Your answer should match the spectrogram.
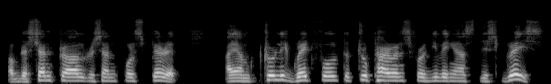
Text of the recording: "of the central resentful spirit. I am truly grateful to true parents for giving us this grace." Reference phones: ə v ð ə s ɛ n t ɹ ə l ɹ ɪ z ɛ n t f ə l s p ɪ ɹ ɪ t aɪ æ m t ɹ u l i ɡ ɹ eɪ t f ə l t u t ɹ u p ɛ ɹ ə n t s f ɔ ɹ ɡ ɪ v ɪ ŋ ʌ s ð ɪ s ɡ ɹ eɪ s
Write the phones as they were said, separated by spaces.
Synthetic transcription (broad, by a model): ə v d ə s ɛ n t ɹ ə l ɹ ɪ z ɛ n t f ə l s p ɪ ɹ ɪ t aɪ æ m t ɹ u l i ɡ ɹ eɪ t f ə l t u t ɹ u p ɛ ɹ ə n t s f ɔ ɹ ɡ ɪ v ɪ ŋ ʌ s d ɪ s ɡ ɹ eɪ s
